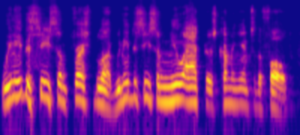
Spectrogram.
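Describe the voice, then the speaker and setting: A man's voice: fairly high pitch, animated, a little fast, darkish tone, husky, dry recording. A man co-hosting a casual fan chat, opinionated and emphatic as he talks about comics and casting. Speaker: podcast co-host.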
